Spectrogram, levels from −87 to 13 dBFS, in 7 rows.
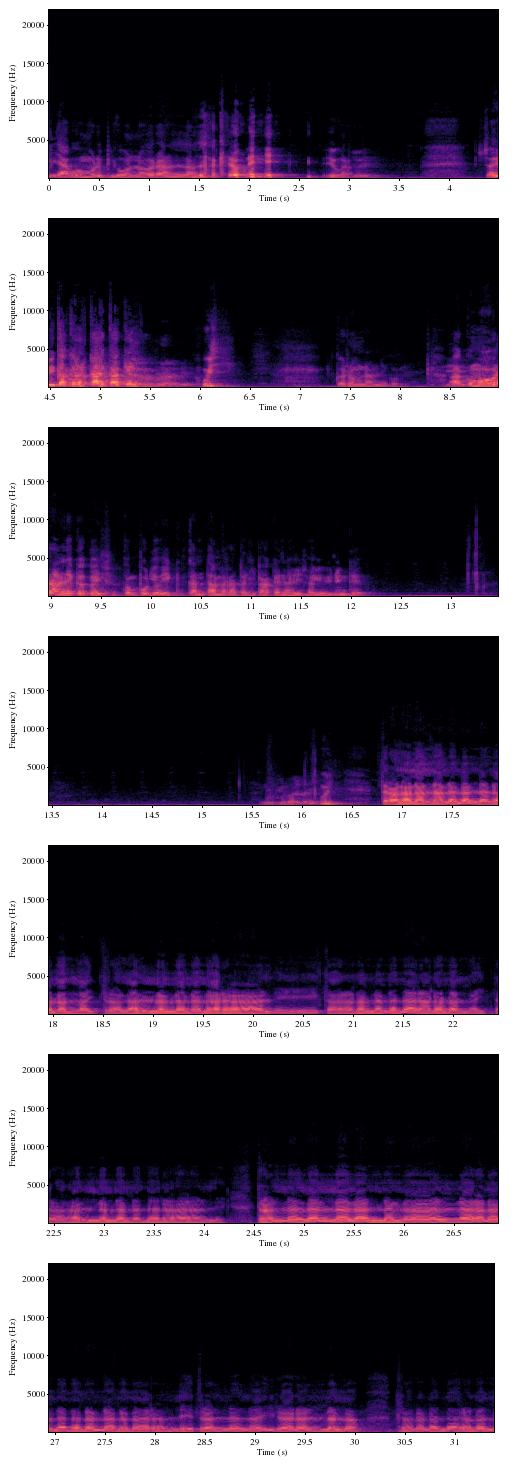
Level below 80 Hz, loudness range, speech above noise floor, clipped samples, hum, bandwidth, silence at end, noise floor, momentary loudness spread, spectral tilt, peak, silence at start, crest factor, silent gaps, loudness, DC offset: -54 dBFS; 10 LU; 27 dB; under 0.1%; none; 10 kHz; 0 s; -53 dBFS; 16 LU; -7.5 dB/octave; -2 dBFS; 0 s; 24 dB; none; -26 LUFS; under 0.1%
